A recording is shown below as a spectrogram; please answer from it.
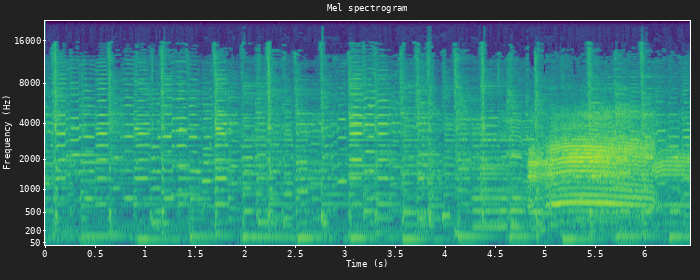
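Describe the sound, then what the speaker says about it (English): A sheep bleats repeatedly over a bright, rhythmic music track, the animal's cry rising clearly near the end and held for about a second. "Sheep."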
